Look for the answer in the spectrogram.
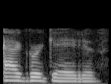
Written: aggregative

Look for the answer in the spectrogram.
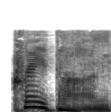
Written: crepon

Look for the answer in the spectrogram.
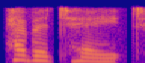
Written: hebetate

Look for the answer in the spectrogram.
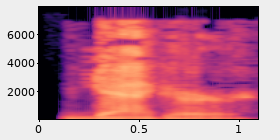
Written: gagger

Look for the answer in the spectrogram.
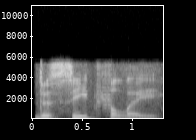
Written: deceitfully

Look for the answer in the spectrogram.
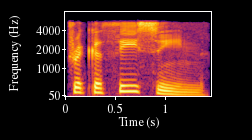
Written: trichothecene

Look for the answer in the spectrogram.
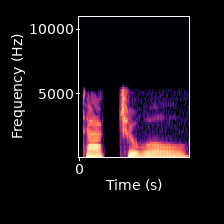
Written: tactual

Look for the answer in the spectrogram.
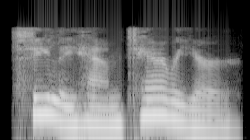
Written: Sealyham terrier

